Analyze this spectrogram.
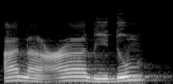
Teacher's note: huruf nun kita baca pendek, bunyinya ana ain fathah diikuti alif 2 harokat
